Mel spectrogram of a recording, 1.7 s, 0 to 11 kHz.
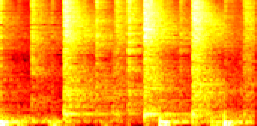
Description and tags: Spring Beats
based off of analog beats 1, but added fx to make it sound "springy"
analog, beat, dirty, drum, echo, hat, hi, kick, loop, noise, old, processed, reverb, school, snare, spring, white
